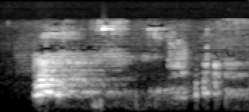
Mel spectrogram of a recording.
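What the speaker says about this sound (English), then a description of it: "sorry, dogs are barking" Dogs bark close by in a quick burst, one loud bark followed by a run of shorter yips and barks, with no one speaking.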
